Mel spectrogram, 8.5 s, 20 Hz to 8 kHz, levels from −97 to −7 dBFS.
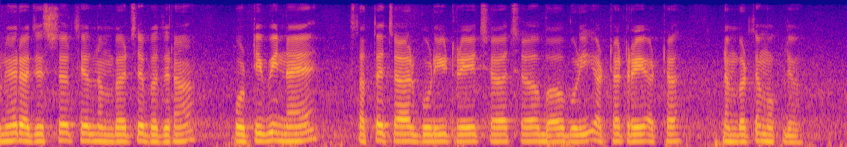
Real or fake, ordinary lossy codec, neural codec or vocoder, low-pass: real; none; none; 7.2 kHz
